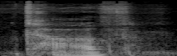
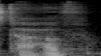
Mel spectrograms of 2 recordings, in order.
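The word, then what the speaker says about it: ת: But when the Tau doesn't have a dot in it, it's pronounced as a TH. So like the TH in the English word thin.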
